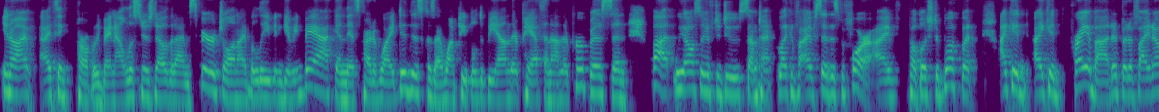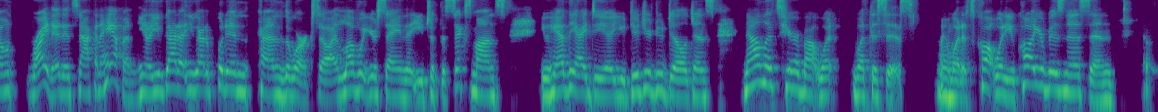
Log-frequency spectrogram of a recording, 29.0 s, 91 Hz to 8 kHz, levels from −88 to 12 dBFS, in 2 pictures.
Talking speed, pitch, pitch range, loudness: 270 wpm, 185 Hz, 165-215 Hz, -22 LUFS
